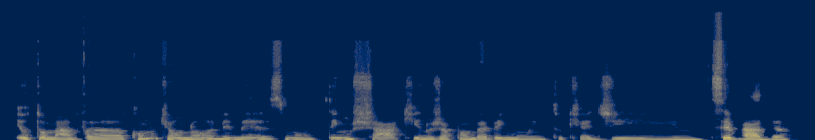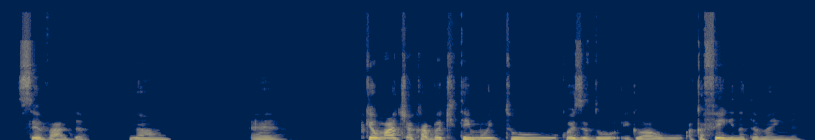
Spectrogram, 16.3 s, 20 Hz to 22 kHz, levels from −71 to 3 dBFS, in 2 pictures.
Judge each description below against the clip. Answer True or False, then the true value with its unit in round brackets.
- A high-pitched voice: True (200 Hz)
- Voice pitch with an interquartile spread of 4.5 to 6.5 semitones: False (2.9 semitones)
